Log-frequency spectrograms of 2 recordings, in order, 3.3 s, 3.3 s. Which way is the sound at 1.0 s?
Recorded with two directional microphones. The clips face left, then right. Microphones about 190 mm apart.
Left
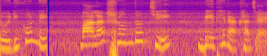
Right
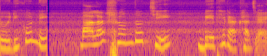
35° right (ahead or behind).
